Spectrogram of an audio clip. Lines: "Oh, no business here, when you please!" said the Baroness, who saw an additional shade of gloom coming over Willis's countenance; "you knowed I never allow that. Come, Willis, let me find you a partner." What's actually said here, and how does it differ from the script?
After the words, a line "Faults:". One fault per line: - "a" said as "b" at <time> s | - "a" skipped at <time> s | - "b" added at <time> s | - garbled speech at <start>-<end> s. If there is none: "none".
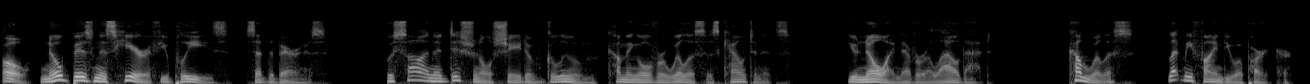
"Oh, no business here, if you please!" said the Baroness, who saw an additional shade of gloom coming over Willis's countenance; "you know I never allow that. Come, Willis, let me find you a partner."
Faults:
- "when" said as "if" at 1.5 s
- "knowed" said as "know" at 8.6 s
